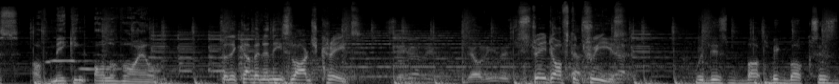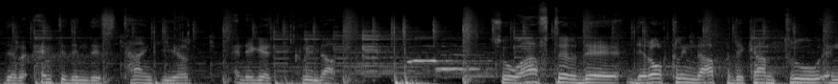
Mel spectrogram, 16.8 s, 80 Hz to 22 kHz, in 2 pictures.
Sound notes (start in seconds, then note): 4.3 speaking Italian; 12.1 mellow funky music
